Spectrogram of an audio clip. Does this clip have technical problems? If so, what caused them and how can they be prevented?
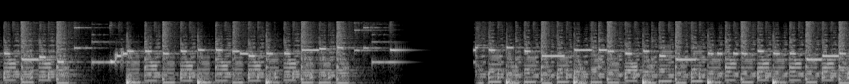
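Yes. A long network dropout runs from 3.95 to 4.76 s, likely caused by audio failing to arrive over the network for that stretch. The receiver covered the gap by continuing the last sound as a fading buzz or hiss that ends in about 410 ms of silence. Half a second of audio never plays, and the sound resumes further on. The delay also shifts by roughly 300 ms. A steadier connection with less congestion and loss would prevent it.

A jitter buffer speed-up follows at 5.38 to 5.98 s, running at 107% speed, and again at 6.57 to 8.37 s at 108%. Once audio resumed, the buffer held more than its target, so the receiver repeatedly cut short pitch-period-sized pieces to shrink the delay. It removed roughly 50 ms in the first stretch and 150 ms in the second, so the sound hurries along at unchanged pitch. 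The audio passed through a G.722 call path at 64 kbps, which leaves nothing above 8 kHz. Preventing the delay buildup behind the dropout, through a more stable network, would avoid this catch-up.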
